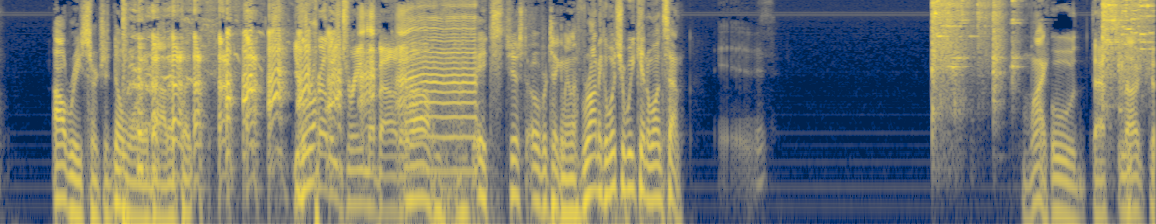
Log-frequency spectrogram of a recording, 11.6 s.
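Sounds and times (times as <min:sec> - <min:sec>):
speech: 0:00.6 - 0:07.0, 0:10.3 - 0:11.5
laughter: 0:01.2 - 0:04.8
glass shattering: 0:09.3 - 0:10.3, 0:11.0 - 0:11.5.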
